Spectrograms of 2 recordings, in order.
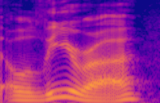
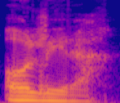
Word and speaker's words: Olyra: Most people know it as Olyra, but you pronounce it, and the correct pronunciation is Olyra.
